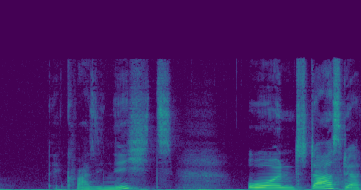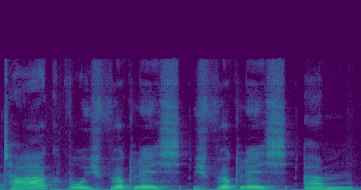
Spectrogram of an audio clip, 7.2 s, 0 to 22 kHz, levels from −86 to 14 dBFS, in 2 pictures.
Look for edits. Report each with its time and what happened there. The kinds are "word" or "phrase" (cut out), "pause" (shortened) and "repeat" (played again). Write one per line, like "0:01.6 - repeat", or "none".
0:03.4 - phrase
0:05.5 - repeat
